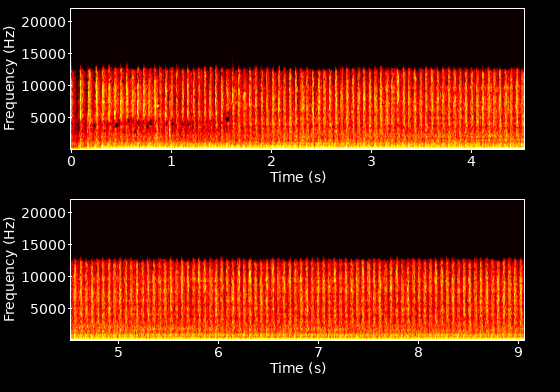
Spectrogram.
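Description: Small lawnmower engine running at a steady speed, an even pulsing hum that holds one pitch throughout.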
